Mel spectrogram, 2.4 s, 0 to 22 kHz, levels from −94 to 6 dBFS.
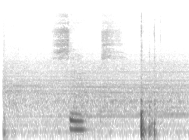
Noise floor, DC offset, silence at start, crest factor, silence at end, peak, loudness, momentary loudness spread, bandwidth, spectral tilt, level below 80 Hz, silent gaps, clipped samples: -59 dBFS; under 0.1%; 0.05 s; 26 dB; 0 s; -18 dBFS; -42 LUFS; 18 LU; 16 kHz; -6.5 dB/octave; -68 dBFS; none; under 0.1%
